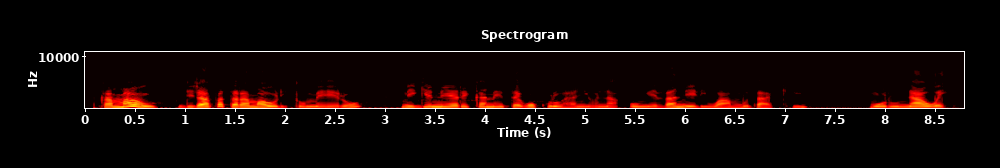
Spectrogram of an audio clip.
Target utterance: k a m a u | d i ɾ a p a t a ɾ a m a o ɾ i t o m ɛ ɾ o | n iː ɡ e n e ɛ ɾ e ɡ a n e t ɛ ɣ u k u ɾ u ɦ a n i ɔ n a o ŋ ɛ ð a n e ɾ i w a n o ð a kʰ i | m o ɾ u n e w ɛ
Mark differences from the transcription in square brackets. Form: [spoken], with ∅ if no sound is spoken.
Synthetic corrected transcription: k a m a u | d i ɾ a p a t a ɾ a m a o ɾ i t o m ɛ ɾ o | n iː ɡ e n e ɛ ɾ e [k] a n e t ɛ ɣ [o] k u ɾ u ɦ a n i ɔ n a o ŋ ɛ ð a n e ɾ i w a [m] o ð a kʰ i | m o ɾ u n [a] w ɛ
